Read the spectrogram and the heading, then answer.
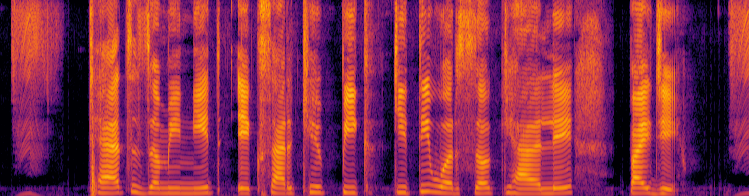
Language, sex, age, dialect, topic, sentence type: Marathi, female, 18-24, Varhadi, agriculture, question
